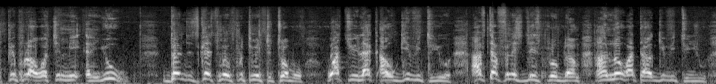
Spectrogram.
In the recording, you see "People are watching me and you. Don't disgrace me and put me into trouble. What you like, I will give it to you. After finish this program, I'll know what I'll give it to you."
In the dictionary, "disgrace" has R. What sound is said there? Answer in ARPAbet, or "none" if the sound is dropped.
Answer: none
